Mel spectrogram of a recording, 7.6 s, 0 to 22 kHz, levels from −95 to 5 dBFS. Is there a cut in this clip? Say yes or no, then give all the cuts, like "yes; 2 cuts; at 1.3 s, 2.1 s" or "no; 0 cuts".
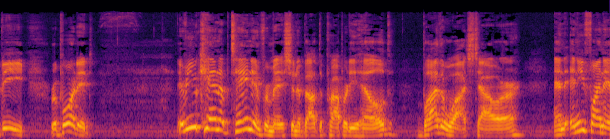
yes; 1 cut; at 1.1 s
